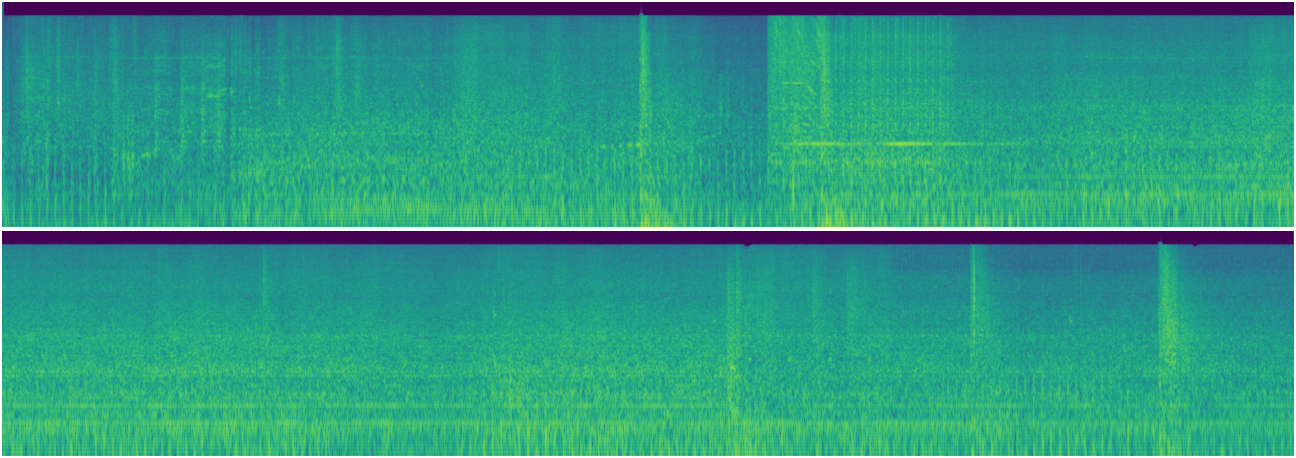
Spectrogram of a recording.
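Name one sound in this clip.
A boat engine runs steadily and roars as the boat speeds over water.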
